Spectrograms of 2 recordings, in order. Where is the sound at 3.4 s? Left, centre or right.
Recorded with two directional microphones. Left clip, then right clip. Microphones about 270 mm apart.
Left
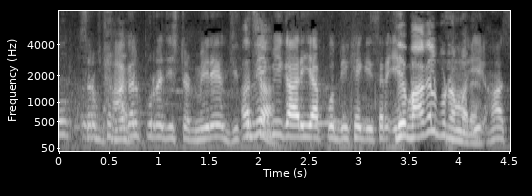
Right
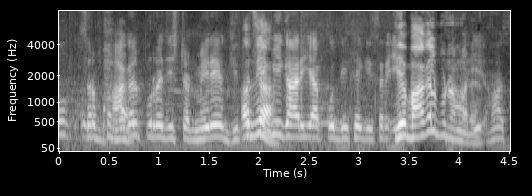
Centre.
